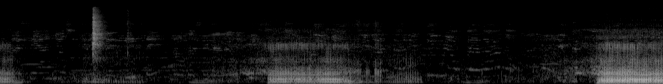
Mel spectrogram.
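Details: Loud, rattling snoring breaths about three seconds apart, with a television or music playing in the background.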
